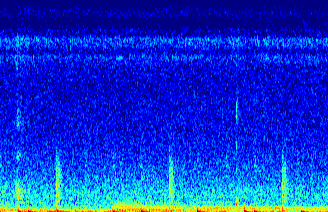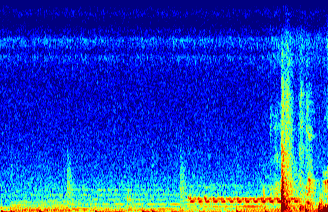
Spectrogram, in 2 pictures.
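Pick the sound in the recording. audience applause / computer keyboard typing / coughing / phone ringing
phone ringing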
